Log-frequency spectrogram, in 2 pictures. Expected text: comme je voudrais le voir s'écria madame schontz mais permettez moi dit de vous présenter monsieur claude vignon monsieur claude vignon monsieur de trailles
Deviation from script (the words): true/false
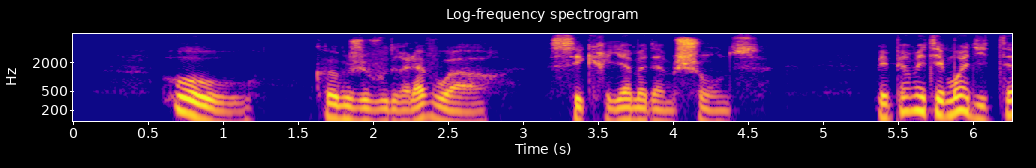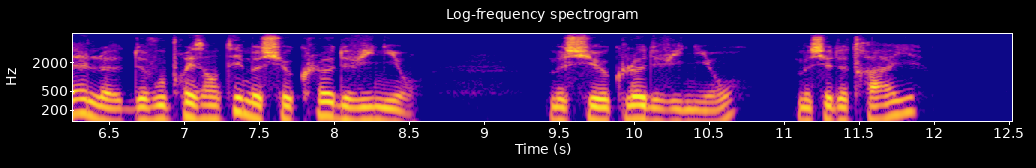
true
